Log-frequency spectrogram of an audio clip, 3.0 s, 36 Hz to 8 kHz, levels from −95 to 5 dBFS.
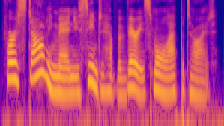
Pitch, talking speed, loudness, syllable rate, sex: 185 Hz, 240 wpm, -17 LUFS, 6.0 syllables/s, female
